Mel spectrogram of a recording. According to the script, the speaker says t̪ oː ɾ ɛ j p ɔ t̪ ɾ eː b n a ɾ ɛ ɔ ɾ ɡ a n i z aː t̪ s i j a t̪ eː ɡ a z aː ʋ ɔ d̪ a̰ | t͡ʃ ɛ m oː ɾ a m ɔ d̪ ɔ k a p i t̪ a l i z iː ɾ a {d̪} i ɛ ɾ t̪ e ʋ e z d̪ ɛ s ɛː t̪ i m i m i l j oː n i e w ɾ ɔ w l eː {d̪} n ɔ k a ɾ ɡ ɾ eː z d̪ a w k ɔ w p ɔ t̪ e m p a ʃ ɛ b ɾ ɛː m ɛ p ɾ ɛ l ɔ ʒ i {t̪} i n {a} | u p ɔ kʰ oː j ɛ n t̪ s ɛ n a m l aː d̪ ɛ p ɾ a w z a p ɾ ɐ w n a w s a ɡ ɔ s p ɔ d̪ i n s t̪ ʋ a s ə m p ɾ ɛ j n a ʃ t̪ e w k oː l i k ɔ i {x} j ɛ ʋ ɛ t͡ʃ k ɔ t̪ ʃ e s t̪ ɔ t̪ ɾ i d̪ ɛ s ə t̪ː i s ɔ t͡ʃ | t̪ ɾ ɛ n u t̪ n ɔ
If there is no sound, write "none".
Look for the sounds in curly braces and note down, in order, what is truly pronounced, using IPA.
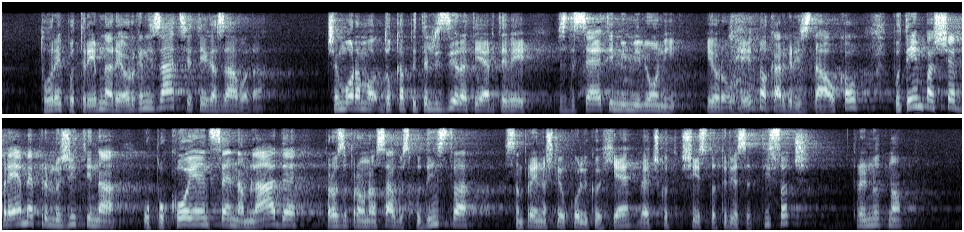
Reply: t̪, t̪, t̪, a, x

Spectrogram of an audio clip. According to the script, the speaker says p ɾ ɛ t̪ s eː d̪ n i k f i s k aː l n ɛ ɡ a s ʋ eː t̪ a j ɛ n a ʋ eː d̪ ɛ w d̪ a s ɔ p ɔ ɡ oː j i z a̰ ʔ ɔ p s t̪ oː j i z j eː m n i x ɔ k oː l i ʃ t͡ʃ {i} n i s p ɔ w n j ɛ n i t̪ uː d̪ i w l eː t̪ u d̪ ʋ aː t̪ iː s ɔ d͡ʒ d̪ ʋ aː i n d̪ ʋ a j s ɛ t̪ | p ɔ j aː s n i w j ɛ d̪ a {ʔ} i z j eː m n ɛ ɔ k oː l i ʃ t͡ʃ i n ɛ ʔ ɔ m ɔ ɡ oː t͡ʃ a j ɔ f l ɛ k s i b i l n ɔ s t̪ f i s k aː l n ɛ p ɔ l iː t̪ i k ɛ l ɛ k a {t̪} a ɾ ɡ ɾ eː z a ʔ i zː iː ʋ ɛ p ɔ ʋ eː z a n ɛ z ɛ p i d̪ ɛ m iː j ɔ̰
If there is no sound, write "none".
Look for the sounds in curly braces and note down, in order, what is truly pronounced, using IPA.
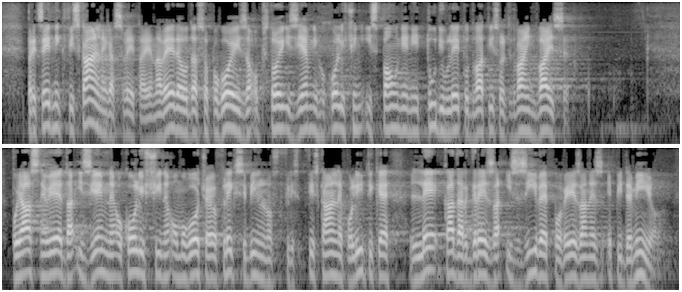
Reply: i, ʔ, d̪

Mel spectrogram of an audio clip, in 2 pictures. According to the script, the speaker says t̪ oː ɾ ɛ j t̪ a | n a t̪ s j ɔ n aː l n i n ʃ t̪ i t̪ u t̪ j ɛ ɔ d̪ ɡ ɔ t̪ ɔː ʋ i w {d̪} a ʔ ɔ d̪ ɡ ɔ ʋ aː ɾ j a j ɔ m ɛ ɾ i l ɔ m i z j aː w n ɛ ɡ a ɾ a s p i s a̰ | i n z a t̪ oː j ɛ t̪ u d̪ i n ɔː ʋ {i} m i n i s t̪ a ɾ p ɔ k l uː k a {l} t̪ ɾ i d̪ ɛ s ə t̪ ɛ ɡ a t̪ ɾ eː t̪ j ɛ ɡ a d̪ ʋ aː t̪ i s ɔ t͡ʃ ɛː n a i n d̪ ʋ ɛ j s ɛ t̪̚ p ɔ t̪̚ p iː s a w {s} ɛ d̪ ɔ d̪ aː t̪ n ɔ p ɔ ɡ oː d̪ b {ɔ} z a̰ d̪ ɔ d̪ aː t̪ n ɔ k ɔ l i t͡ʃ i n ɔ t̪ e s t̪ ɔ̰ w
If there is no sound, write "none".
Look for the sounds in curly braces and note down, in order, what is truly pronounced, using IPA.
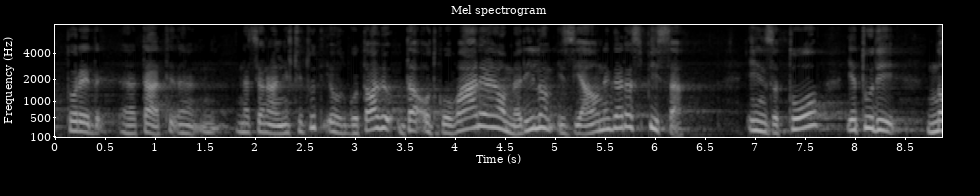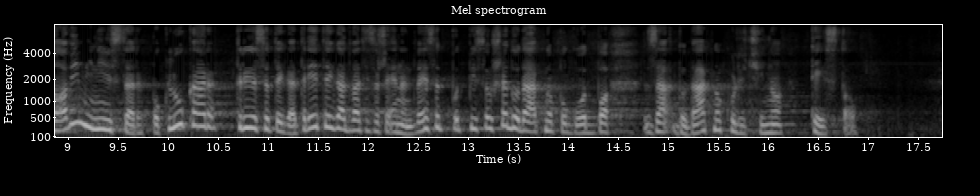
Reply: d̪, i, ɾ, ʃ, ɔ

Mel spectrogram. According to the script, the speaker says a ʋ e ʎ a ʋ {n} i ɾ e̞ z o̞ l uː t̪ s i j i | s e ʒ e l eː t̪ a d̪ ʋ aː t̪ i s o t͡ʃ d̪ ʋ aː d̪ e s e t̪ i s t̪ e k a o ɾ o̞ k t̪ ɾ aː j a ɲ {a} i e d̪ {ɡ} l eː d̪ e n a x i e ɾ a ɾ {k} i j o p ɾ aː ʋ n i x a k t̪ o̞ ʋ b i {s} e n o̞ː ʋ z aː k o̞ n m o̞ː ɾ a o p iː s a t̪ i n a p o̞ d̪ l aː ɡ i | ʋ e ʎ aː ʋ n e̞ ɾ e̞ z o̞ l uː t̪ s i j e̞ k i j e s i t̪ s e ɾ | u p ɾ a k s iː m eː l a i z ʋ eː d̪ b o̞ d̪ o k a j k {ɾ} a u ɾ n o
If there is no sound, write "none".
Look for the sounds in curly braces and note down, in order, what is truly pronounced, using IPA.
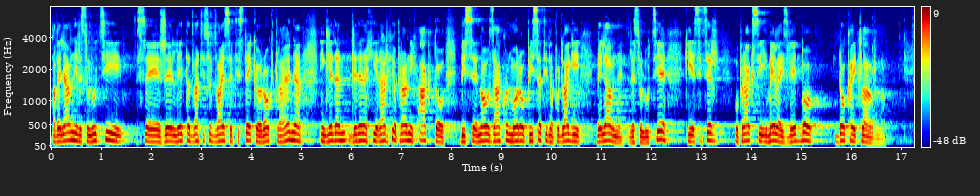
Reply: n, a, ɡ, x, s, l

